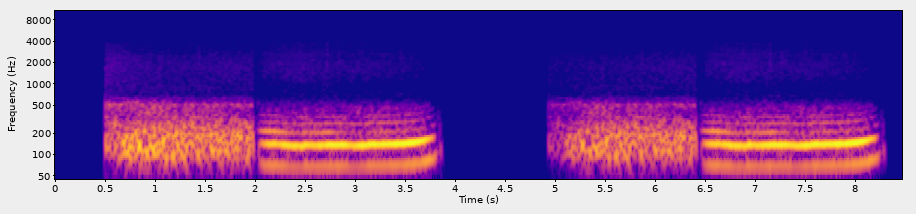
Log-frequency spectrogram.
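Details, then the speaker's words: Rhonchi: two breath cycles with low, snoring rumbling sounds heard during expiration. "En la expiración es donde se escucha el tronco."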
